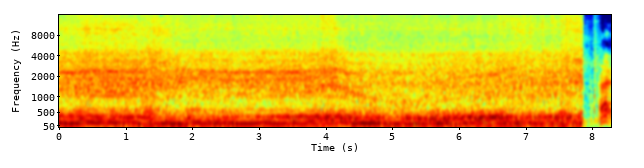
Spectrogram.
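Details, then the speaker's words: Yamaha TTR125 dirt bike (believed 2003) after top and bottom end rebuild, following a bad knock from running out of oil; revs up and settles smoothly, no ticking or knocking; sounds really good, ridden briefly in first gear, no leaks. "right runs and sounds good no ticking sounds really good and uh drove it in first gear for a little bit and everything seems pretty good no leaking at all"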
